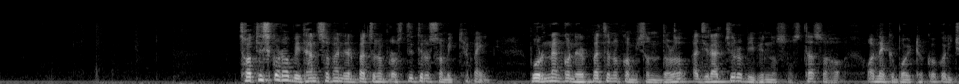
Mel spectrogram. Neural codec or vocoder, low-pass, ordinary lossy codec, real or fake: none; 7.2 kHz; none; real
